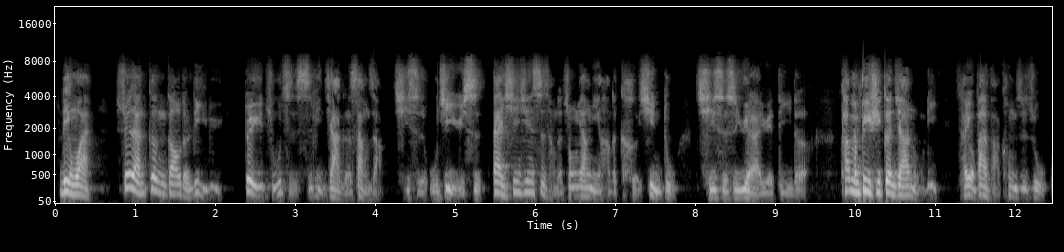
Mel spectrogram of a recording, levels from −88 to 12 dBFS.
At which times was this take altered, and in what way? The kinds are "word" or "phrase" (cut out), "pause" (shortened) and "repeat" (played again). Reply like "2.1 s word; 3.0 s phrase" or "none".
5.4 s pause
